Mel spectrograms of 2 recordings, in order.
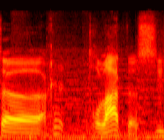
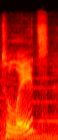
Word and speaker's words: Tolatus: Apparently, it's Tolatus. Tolatus is how you say it. Tolatus. I don't know why, but like when I asked, like, hey, isn't this like Tolates? No, it's actually Tolatus. Some you know, Filipino pronunciation.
